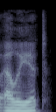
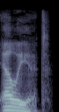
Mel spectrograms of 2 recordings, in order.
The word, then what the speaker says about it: Elliott: pronounced as Elliot Elliot Elliot to pronounce it correctly emphasize the first syllable e and then Lee and uht make sure to pronounce the T at the end softly like hello Elliott goodbye Elliott if you found the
